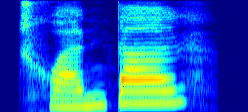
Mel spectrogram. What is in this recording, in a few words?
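"传单", Mandarin Chinese; HSK6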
